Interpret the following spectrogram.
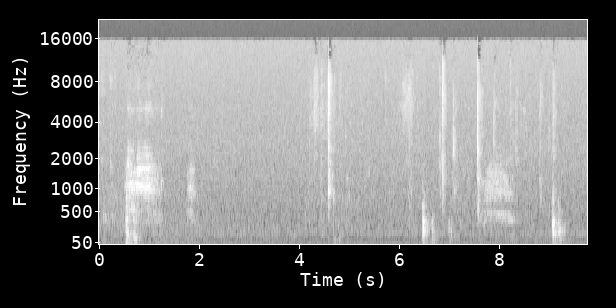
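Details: Sleepy foster kittens waking gently from a nap indoors on weigh-in night, 16 June 2018. Two soft, harmonic meows, one near the start and one near the end, separated by quiet with scattered clicks and rustles.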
